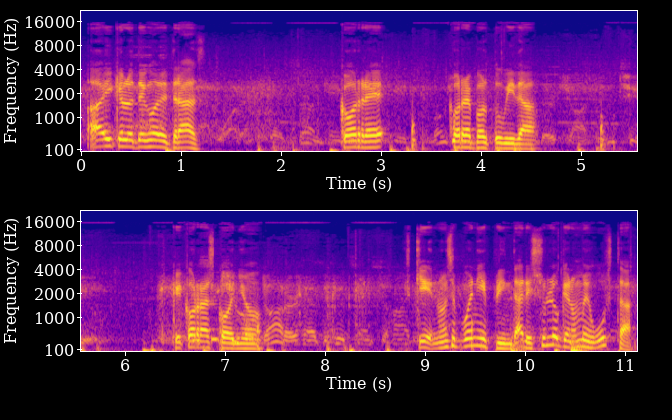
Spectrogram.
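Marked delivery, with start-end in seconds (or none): 0.1-7.4 panicked yelling. Real, not acted. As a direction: yell in real fright at the chaser. Jugador asustado, perseguido en juego de terror. (gritos de pánico)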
